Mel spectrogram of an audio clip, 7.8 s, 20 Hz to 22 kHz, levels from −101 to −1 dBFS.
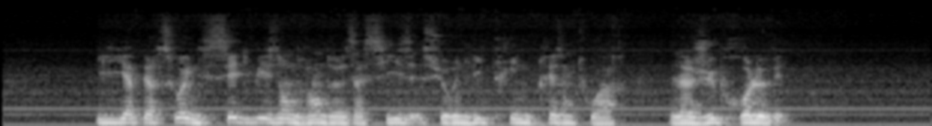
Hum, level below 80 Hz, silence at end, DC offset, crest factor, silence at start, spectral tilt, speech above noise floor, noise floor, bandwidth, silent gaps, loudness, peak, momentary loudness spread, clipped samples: none; -46 dBFS; 1.2 s; under 0.1%; 18 dB; 0.8 s; -11 dB/octave; 32 dB; -52 dBFS; 5.6 kHz; none; -22 LUFS; -4 dBFS; 9 LU; under 0.1%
